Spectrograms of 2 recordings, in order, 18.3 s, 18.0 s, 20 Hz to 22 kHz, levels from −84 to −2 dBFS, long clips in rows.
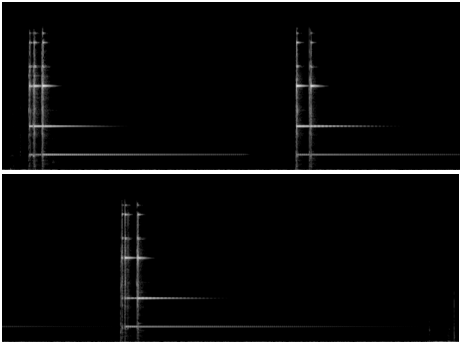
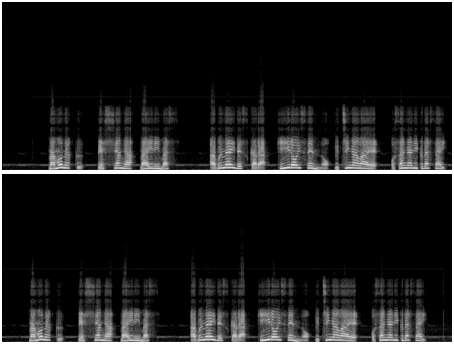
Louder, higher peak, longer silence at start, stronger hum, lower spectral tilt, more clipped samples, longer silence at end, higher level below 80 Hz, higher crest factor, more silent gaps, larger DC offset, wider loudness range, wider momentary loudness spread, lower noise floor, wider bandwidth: about the same, -22 LUFS vs -22 LUFS; about the same, -4 dBFS vs -6 dBFS; second, 0 s vs 0.95 s; neither; second, 4 dB/octave vs -3.5 dB/octave; neither; second, 0.1 s vs 0.55 s; about the same, -66 dBFS vs -66 dBFS; first, 30 dB vs 16 dB; neither; neither; first, 18 LU vs 3 LU; first, 28 LU vs 12 LU; first, -69 dBFS vs -59 dBFS; first, 18 kHz vs 9.6 kHz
